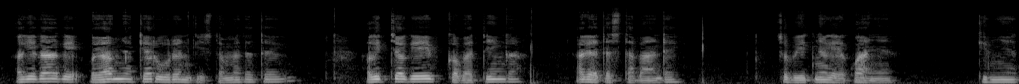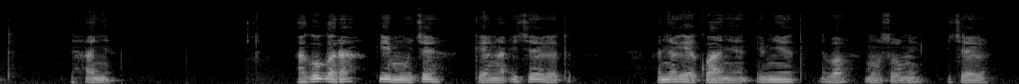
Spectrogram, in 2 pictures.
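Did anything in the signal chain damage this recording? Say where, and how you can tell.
Yes: HE-AAC compression throughout, at the codec stage. The treble, cut off above 14.9 kHz, sounds rebuilt from lower bands and turns gritty, likely from a low bitrate around 20 kbps.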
